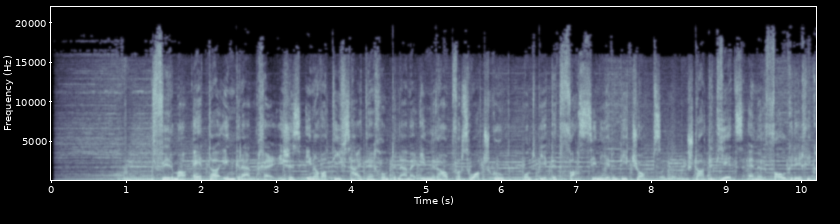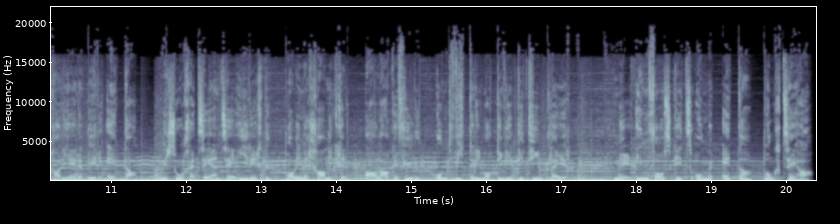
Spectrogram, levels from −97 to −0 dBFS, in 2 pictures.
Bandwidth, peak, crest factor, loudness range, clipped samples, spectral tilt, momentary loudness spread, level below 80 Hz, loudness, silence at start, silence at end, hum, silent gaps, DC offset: over 20 kHz; -4 dBFS; 14 dB; 1 LU; under 0.1%; -4 dB/octave; 4 LU; -40 dBFS; -17 LUFS; 0.05 s; 0.05 s; none; none; under 0.1%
